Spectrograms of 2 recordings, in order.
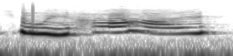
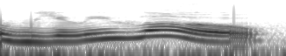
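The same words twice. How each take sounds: First: Much higher, playful; really high voice. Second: Slow, low playful voice; really low voice. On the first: Showing parents a silly very high voice. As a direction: squeak it up high. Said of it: "using your voice really high". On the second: Showing parents a silly low voice. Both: Shown as a demonstration.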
